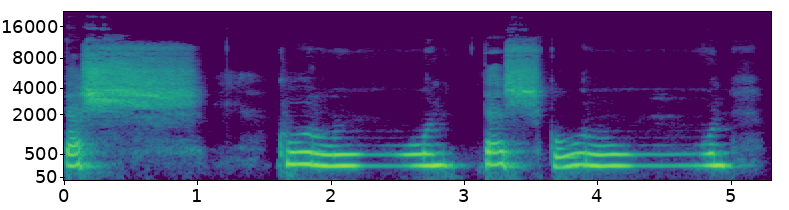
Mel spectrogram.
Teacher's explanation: Your ta should join with the sheen. The sheen should have that spreading sound in it.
